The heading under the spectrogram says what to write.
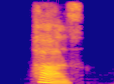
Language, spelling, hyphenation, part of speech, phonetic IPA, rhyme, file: Hungarian, ház, ház, noun, [ˈhaːz], -aːz, Hu-ház.ogg
- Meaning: 1. house, building (closed structure with walls and a roof) 2. home (the place of one’s dwelling, the house where one lives) 3. the residents of a house collectively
